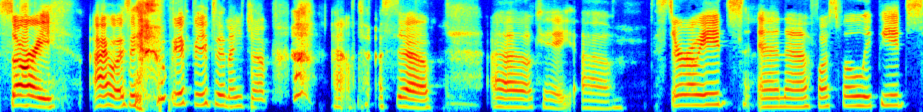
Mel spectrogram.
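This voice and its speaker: A woman with a non-native accent speaks in a high voice at a very slow pace, with long, frequent pauses. The sound is dry and close with no echo, and her pitch varies in an ordinary way. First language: not English. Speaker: student. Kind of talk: casual chat.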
